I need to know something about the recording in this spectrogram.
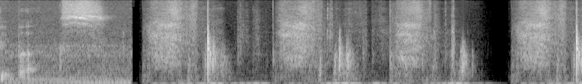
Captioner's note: pages turning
